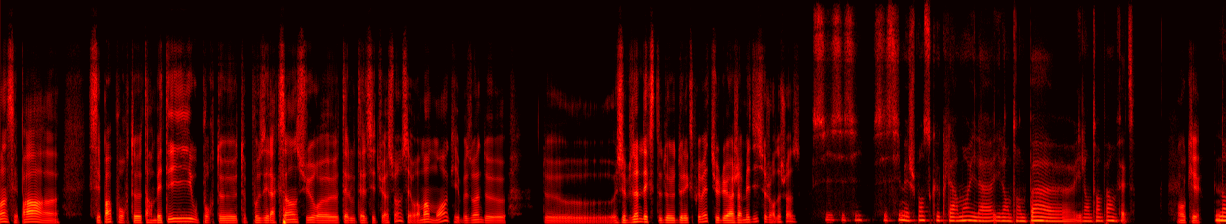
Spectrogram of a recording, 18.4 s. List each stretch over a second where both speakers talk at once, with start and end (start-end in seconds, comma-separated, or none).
none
